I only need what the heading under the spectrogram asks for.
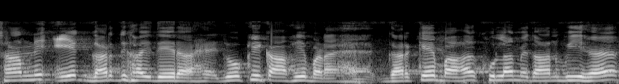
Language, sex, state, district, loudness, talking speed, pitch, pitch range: Hindi, male, Punjab, Fazilka, -13 LUFS, 185 wpm, 185 Hz, 170-195 Hz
